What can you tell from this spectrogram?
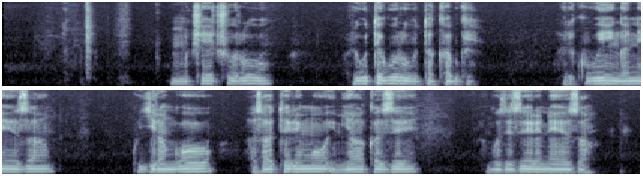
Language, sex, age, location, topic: Kinyarwanda, male, 50+, Musanze, agriculture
